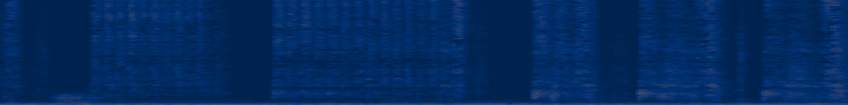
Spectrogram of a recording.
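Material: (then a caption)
Paper. Long dark-painted nails and fingertips scratch and rub across a page of a large spiral paper sketchpad, a solid stack of sheets held upright in one hand. Bright, hissy scraping strokes come in repeated passes separated by short pauses, over a low, steady background hum.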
